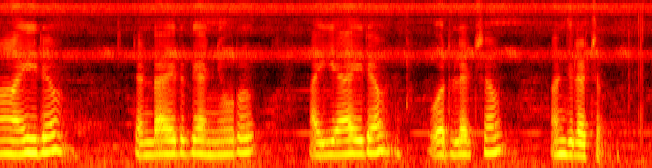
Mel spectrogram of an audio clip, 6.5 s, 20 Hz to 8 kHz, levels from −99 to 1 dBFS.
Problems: constant background noise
